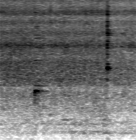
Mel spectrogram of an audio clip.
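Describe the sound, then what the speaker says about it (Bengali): Fish curry masala with turmeric and a splash of water cooks down in a pan, a constant close sizzle with two brief taps of a spoon. "এবার এটাকে আমি কিছুক্ষণ একটু কষিয়ে নেব"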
